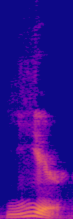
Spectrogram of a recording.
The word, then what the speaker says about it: year: use okay you you it's a very strong y letter right so if you go you yes yeah year and then go over to the word ear that's a good way to practice pronunciation uh for the difference between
